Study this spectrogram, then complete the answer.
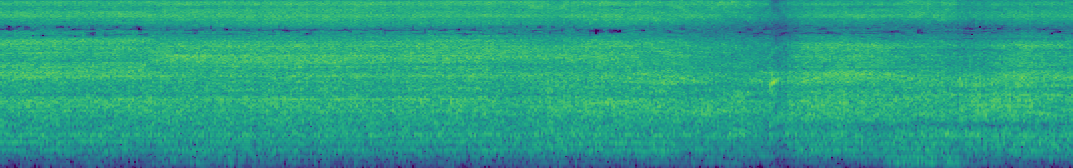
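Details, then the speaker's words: Electric drill after re-greasing its gears: steady, even high-pitched whir with no grinding or rattle, now quiet; normal running. "Yan, mga ka-repairman, no? Tahimik na."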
